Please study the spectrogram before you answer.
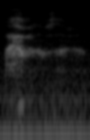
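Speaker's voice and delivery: a hushed secret; whispered confession. Real, not acted. Vlogger confessing her obsession to viewers, whispered. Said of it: "Can I be honest with you?".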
